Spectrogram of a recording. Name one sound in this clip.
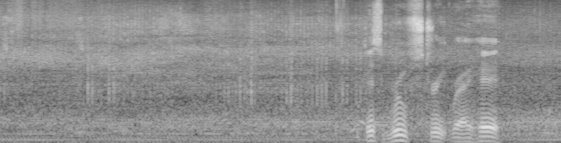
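An electric bike's motor hums while riding.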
